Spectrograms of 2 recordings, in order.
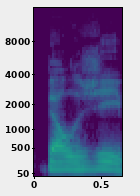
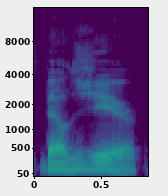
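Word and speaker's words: België: the bell here and i used to pronounce it bell G but it's not as bells year and that's this is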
